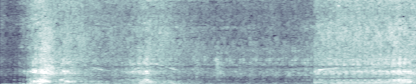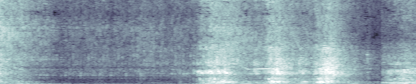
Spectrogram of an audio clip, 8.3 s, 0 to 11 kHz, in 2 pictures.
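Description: Toyota 4A-GE four-cylinder engine in an AE70 Corolla being revved. It gives a few short blips, one longer held rev about three seconds in, then a quick run of blips near the end.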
